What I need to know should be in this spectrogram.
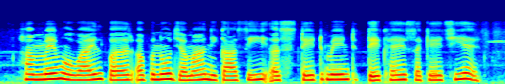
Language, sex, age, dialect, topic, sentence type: Maithili, female, 41-45, Angika, banking, question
